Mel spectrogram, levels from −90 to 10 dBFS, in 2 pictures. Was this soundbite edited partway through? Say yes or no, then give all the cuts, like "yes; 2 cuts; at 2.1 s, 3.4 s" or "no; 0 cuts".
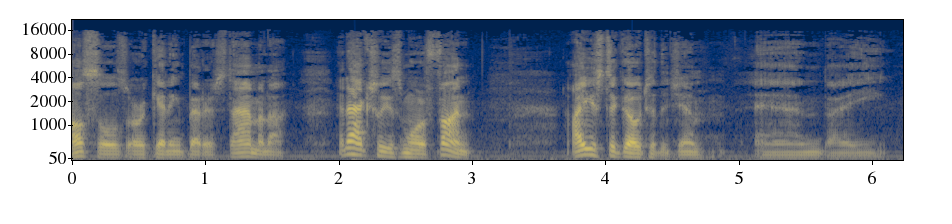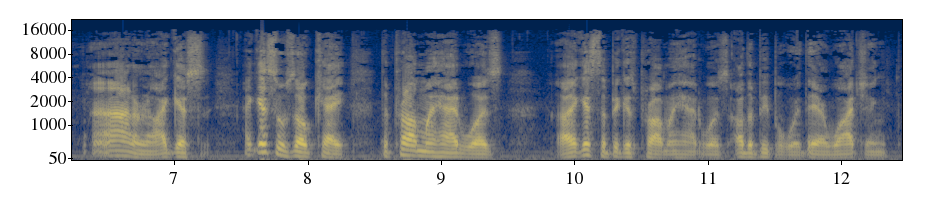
no; 0 cuts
